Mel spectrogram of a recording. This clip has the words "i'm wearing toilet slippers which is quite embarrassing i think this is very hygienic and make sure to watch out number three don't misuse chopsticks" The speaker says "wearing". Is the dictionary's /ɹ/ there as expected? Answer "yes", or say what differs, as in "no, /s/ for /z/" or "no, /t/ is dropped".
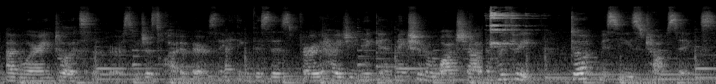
yes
